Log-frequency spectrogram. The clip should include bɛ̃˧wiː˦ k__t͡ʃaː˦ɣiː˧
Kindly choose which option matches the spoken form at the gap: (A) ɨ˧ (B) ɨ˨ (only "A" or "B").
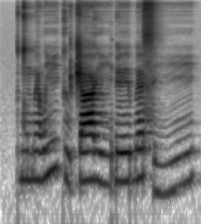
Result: B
